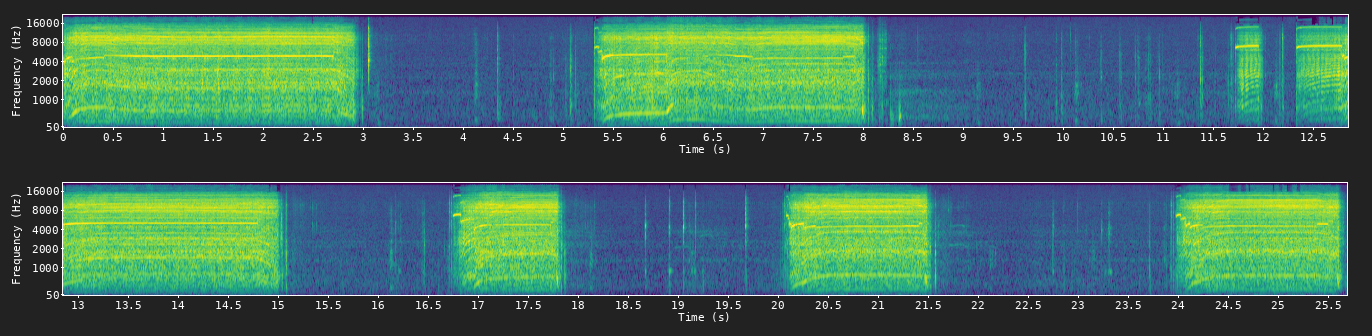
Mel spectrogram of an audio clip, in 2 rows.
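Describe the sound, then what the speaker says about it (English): Power drill boring out a soft rivet on a Corgi Toys Renault 16 Tour de France Paramount film unit die-cast model car, in six loud whirring bursts separated by silences, with brief clicks between them and no talk. "Now we've got this thing here which needs drilling out."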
